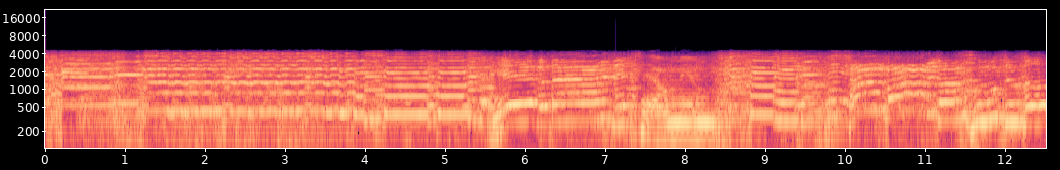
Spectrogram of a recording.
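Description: Live blues band playing, with an amplified harmonica played into a vocal microphone. It plays long held notes for the first few seconds, followed by bending, sliding notes over the band.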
